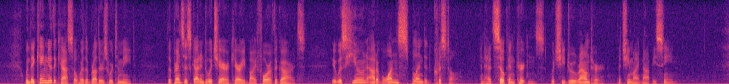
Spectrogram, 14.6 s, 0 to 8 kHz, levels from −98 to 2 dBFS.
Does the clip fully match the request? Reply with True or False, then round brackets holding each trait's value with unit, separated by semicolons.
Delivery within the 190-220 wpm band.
True (195 wpm)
